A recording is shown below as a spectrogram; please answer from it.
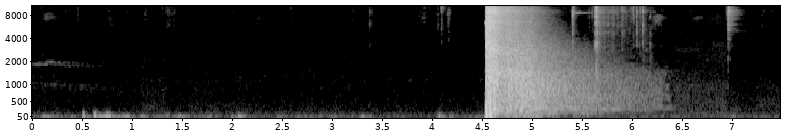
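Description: A single sharp gunshot from a Tisas Stakeout 9mm pistol with a 5-inch barrel at a shooting range, with a ringing decay. Faint clicks and handling noises come before it and one soft click follows.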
